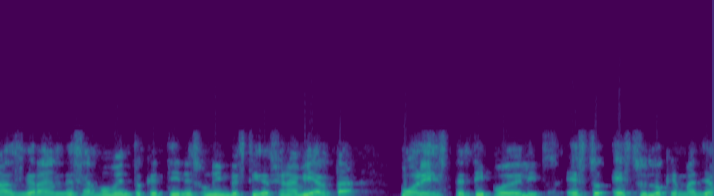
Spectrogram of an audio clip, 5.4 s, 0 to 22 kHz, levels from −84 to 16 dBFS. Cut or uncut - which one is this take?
uncut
